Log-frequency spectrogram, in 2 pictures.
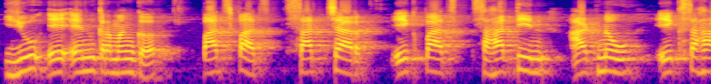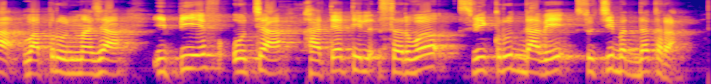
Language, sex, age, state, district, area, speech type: Marathi, male, 18-30, Maharashtra, Raigad, rural, read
